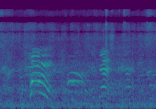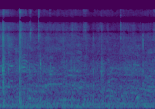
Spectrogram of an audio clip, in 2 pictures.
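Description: Voices shouting drawn-out calls that rise and fall in pitch, about half a second in and again twice within the next two seconds, over a steady low crowd murmur, with a few sharp clicks.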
